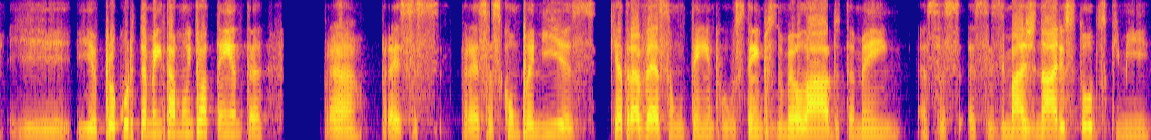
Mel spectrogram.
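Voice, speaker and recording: A woman's voice: mid-range voice, fairly bright tone, poor audio. A woman with a Brazilian accent, talking reflectively about her own creative work as an interview guest, searching for her words and checking in with the listener. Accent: Brazilian Portuguese. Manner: introspective, searching, often seeking agreement with short tags. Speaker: podcast guest, playwright, actress and director.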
